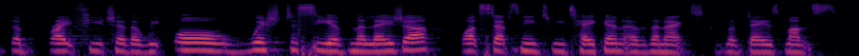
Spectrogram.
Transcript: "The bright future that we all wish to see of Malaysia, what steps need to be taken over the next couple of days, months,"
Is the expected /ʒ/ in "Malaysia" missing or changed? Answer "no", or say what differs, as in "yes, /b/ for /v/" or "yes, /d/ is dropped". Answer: no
